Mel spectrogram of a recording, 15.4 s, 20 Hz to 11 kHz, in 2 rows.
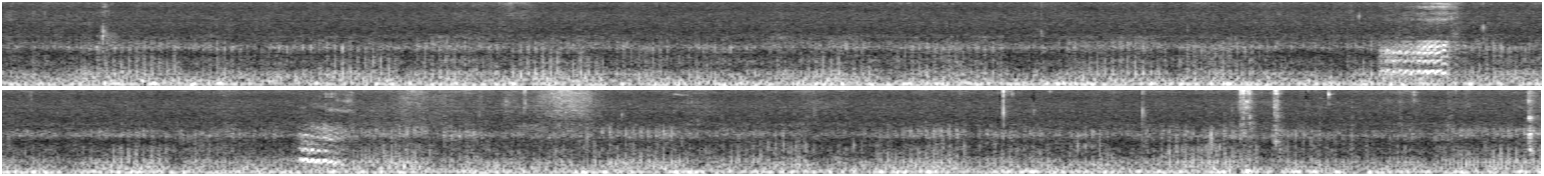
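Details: A 43-day-old Maine Coon kitten purrs as it nurses, a constant low rumbling drone; two short brighter squeaky sounds break in near the middle, roughly two seconds apart.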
